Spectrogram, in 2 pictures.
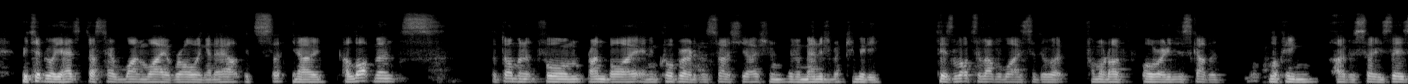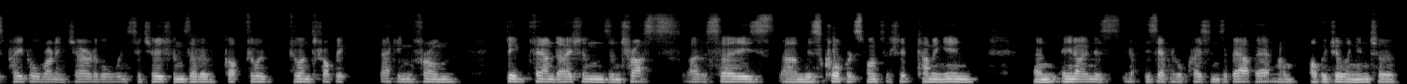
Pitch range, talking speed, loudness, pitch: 115-125 Hz, 175 wpm, -24 LUFS, 120 Hz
